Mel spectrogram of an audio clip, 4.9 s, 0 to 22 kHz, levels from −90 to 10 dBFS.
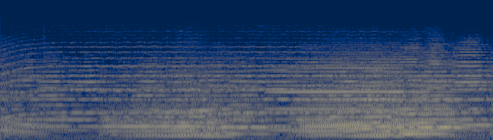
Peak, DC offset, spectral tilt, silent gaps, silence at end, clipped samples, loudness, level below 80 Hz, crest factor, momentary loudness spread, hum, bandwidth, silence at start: -20 dBFS; under 0.1%; -6 dB/octave; none; 0 s; under 0.1%; -34 LUFS; -68 dBFS; 16 dB; 11 LU; none; 16 kHz; 0 s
